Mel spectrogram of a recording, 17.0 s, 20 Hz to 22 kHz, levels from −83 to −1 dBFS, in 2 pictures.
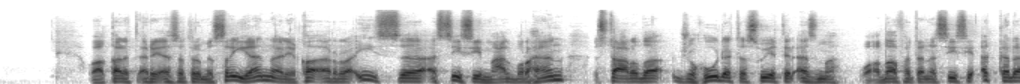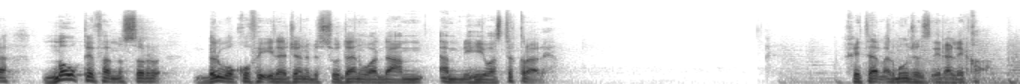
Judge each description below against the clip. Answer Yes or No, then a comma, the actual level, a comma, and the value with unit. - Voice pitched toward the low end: Yes, low, 100 Hz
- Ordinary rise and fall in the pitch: Yes, average, 3.9 semitones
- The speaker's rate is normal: Yes, average, 105 wpm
